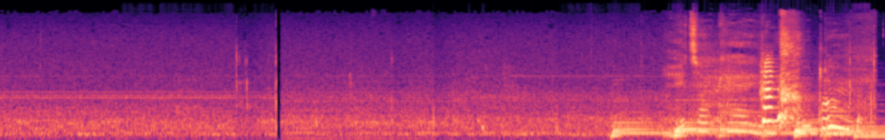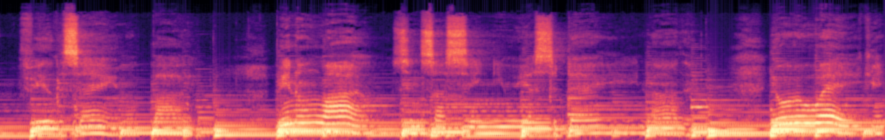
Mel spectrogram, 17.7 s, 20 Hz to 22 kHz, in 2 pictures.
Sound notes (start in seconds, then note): 7.1 blooper sneeze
